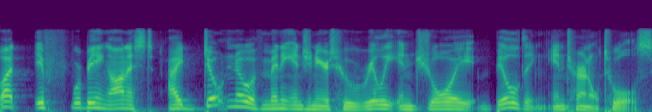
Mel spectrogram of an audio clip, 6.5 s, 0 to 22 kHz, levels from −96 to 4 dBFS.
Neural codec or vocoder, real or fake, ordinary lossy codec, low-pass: none; real; Opus, 64 kbps; 7.2 kHz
